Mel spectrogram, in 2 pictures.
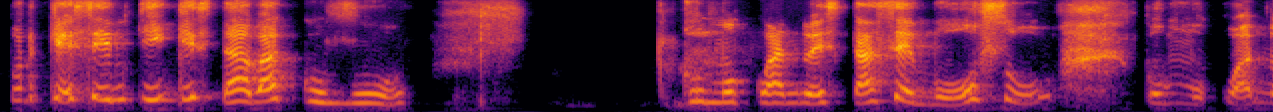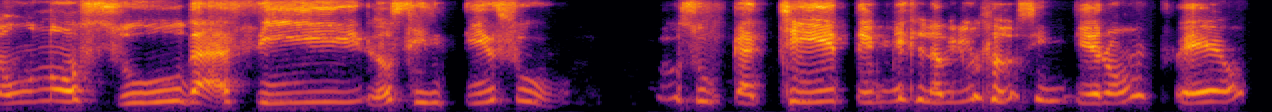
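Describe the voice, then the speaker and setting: A woman recounting a personal ordeal in an interview, in a shaken, halting way with frequent pauses. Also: high voice, a bit bright. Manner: halting, shaken, pausing often. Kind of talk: emotional personal testimony.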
